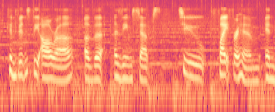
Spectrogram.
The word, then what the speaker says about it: Azim Steppe: so the aura of the as you steps or I'm sorry Azim steps let me not butcher the pronunciation of this area they get involved in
